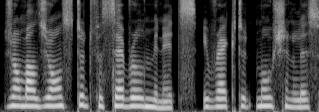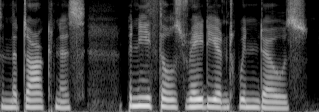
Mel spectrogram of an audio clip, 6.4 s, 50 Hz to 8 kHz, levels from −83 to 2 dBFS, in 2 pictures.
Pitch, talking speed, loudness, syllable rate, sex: 195 Hz, 150 wpm, -19 LUFS, 5.1 syllables/s, female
